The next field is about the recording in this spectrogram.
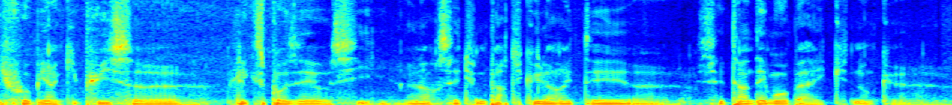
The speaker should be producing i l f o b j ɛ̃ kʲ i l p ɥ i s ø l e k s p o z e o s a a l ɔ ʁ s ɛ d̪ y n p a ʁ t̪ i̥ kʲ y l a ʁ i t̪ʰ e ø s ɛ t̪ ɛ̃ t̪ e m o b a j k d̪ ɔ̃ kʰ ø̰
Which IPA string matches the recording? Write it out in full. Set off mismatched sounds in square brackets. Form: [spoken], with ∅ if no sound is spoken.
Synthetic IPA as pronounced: i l f o b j ɛ̃ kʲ i l p ɥ i s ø l [ɛ] k s p o z e o s [i] a l ɔ ʁ s ɛ [t̪] y n p a ʁ t̪ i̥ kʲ y l a ʁ i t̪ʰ e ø s ɛ t̪ ɛ̃ [d̪] e m o b a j k d̪ ɔ̃ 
